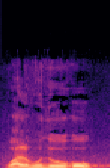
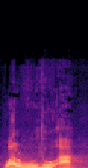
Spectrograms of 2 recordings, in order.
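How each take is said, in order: First: The last word ends with a u vowel. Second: The last word ends with an a vowel. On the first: The word starts a new independent sentence. "wawunya waw istiqnaf" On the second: The word is joined to the preceding clause. "Kalau kalian bikin wawunya waw atof"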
